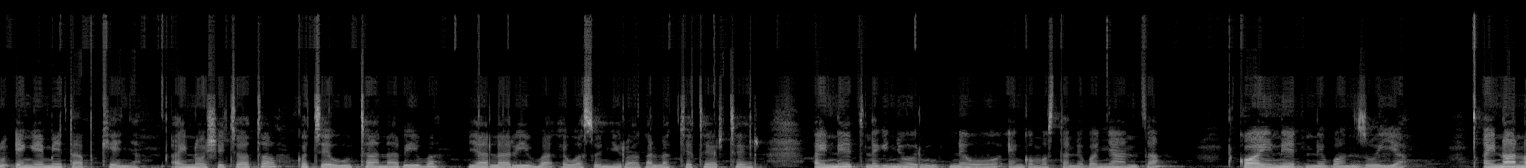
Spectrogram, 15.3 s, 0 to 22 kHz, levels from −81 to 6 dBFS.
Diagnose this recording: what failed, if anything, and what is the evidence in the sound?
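Codec stage: throughout, speech turns grainy and rough, likely Opus compression in CELT mode near 24 kbps; the spectrogram shows noise-filled bands up to 20.2 kHz.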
